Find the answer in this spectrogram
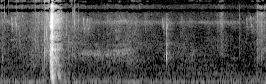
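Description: A man's single short, sharp cough, about a second in.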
